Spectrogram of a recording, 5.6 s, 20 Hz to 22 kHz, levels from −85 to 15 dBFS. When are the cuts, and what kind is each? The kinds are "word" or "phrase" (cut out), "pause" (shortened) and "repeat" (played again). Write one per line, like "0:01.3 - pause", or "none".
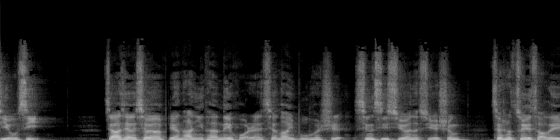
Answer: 0:01.6 - phrase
